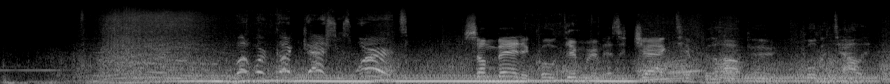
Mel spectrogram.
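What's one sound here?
A car engine roars and revs steadily.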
